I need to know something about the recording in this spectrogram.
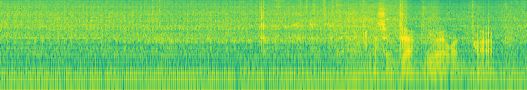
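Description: A motorcycle engine rumbles low and steady.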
